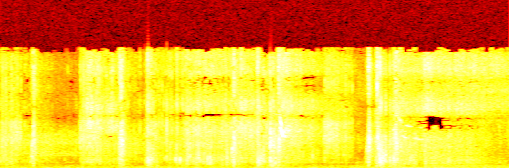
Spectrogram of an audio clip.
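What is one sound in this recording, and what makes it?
Blades clash and thud in a fight.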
